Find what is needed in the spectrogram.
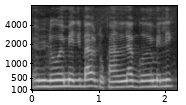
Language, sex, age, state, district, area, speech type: Assamese, female, 60+, Assam, Majuli, urban, spontaneous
